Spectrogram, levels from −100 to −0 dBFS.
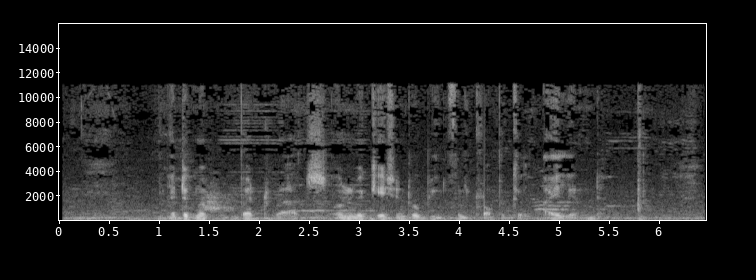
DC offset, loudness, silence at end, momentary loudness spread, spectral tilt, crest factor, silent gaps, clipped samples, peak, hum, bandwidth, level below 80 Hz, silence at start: under 0.1%; -29 LUFS; 0 s; 17 LU; -5 dB/octave; 24 dB; none; under 0.1%; -6 dBFS; none; 11.5 kHz; -48 dBFS; 0.05 s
